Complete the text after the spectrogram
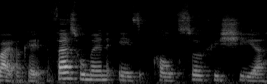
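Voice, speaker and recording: A woman with an English accent, at a moderate pace and with ordinary pitch variation. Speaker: singer and vocal tips youtuber. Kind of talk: tutorial. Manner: casual, chatty.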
